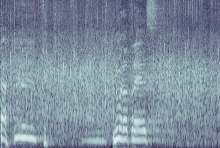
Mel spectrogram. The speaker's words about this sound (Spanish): Si vas a aplaudir, hazlo con más ganas.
